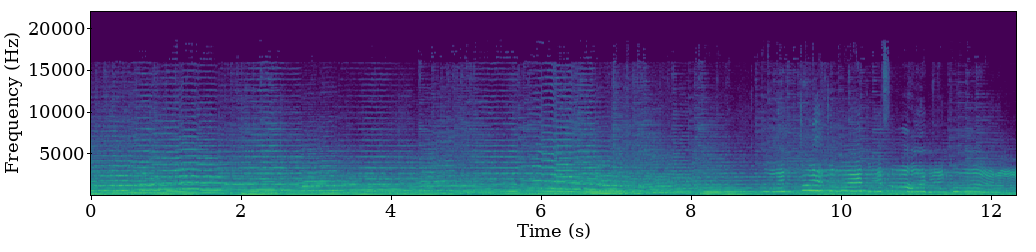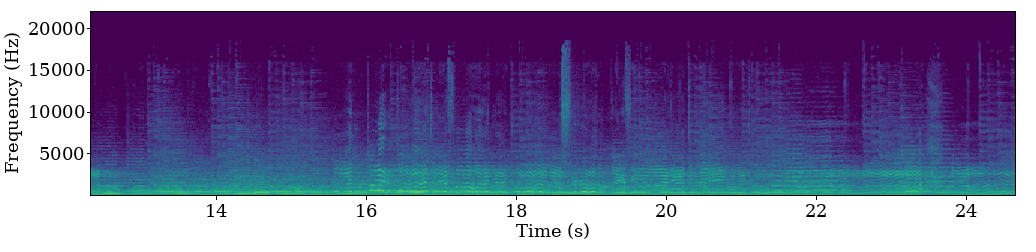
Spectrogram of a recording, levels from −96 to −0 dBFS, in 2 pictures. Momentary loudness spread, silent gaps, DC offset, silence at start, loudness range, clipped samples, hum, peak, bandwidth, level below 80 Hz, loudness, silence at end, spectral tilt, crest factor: 7 LU; none; under 0.1%; 0 s; 4 LU; under 0.1%; none; -14 dBFS; 17.5 kHz; -54 dBFS; -31 LUFS; 0 s; -6 dB/octave; 16 dB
